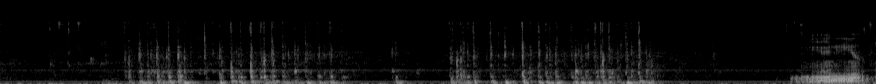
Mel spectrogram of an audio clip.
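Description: Steady typing on a computer keyboard, close clattering keystrokes in bursts with brief pauses, under a low background hum, ending with a louder rustling noise.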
